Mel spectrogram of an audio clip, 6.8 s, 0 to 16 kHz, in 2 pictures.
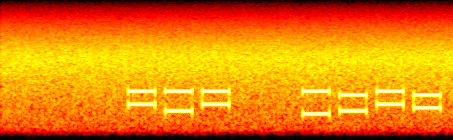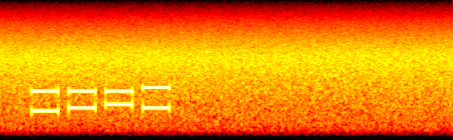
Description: DTMF, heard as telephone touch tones, dialled by machine, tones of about 200 ms, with radio hiss and a squelch burst at the end. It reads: 050 2407 5809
